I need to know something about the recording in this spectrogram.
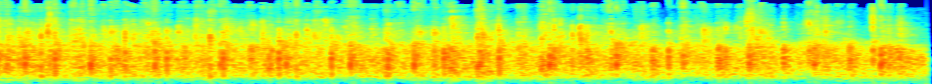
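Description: An audience applauds steadily for several seconds, many hands clapping in a dense, crackling wash that stays fairly loud throughout with no voices over it.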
